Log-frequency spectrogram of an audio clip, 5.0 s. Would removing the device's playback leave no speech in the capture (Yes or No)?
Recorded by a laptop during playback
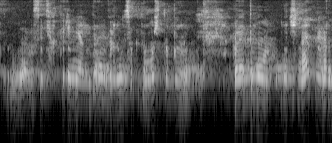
Yes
